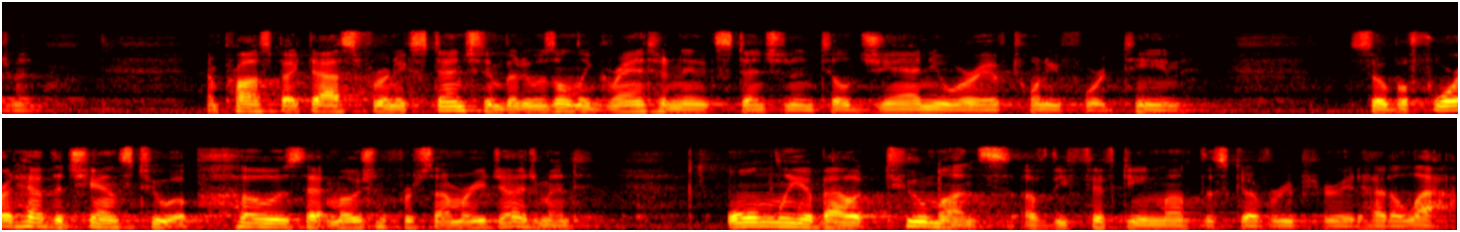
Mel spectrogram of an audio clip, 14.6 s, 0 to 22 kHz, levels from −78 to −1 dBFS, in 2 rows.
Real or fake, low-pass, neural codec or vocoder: real; 7.2 kHz; none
